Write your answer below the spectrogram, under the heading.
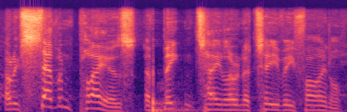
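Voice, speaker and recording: A man's voice: fairly high pitch, sing-song, normal speed, fairly bright tone. A man giving live darts commentary as the lead commentator. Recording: clear background noise from venue.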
